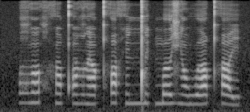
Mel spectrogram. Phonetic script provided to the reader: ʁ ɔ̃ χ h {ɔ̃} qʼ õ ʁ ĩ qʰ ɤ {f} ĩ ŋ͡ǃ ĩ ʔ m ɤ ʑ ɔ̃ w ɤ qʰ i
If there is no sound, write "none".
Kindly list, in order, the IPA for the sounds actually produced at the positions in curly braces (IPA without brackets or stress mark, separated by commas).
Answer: õ, h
